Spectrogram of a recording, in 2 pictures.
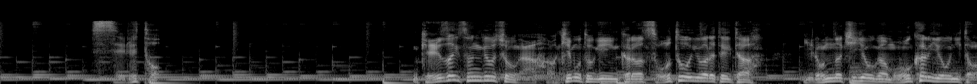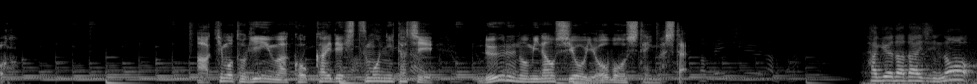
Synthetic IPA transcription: sɨ̰ɾɯ̟t̪ʰo̞ | ke̞ːzaisãŋɡʲo̞ːɕo̞ːɡa̰a̰kʲimo̞t̪o̞ɡʲiĩŋkaɾaso̞ːt̪o̞ːiβaɾe̞t̪e̞it̪a | ḭɾõ̞nːakʲiɡʲo̞ːɡamo̞ːkaɾɯ̟jo̞ːɲ̟it̪o̞̰ | a̰kʲimo̞t̪o̞ɡʲiĩɰ̃βako̞kːaid̪e̞çi̥t͡sɨmõ̞ɲ̟ːit̪at͡ɕiɾɯ̟ːɾɯ̟no̞mʲinao̞ɕio̞jo̞̰ːbo̞ːɕi̥t̪e̞imaɕi̥t̪a̰ | haɡʲoːd̪ad̪aiʑĩnːo

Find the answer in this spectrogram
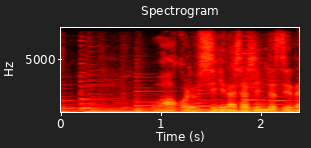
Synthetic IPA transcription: βa̰ko̞ɾe̞ɸɯ̟̥ɕiɡʲinaɕaɕĩnd̪e̞sɨjo̞ne

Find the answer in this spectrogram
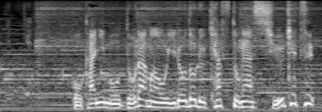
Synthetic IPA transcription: ho̞̰kaɲ̟imo̞d̪o̞ɾamao̞iɾo̞d̪o̞ɾɯ̟kʲasɨ̥t̪o̞ɡaɕɨːke̞t͡sɨ

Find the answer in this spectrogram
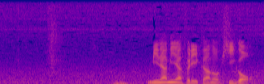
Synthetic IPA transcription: mʲinamʲiaɸɯ̟ɾʲikano̞çiɡo̞̰

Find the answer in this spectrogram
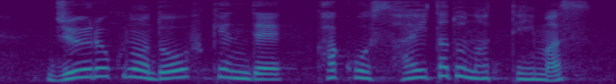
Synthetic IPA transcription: d͡ʑɨːɾo̞kɯ̟no̞d̪o̞ːɸɯ̟̥kẽ̞nd̪e̞kako̞sait̪at̪o̞nat̪ːe̞imasɨ̥

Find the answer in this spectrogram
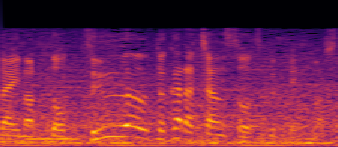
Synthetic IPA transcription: aimat̪ːo̞t͡sɨːaɯ̟t̪o̞kaɾat͡ɕãɰ̃sɨo̞t͡sɨ̥kɯ̟t̪ːe̞kʲima̰ɕi̥t̪

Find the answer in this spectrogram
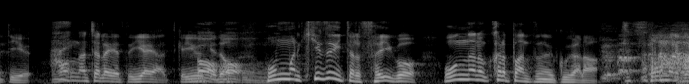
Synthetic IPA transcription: t̪ːejɯː | kõnːat͡ɕaɾaijat͡sɨijajat̪ːo̥kajɯ̟ːke̞d̪o̞hõ̞mːaɲ̟ikʲizɨit̪aɾasaiɡõ̞ː | nːano̞kokaɾapãnt̪ɨnojokɯ̟ɡaɾa̰hõ̞mːaɲʲi

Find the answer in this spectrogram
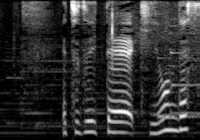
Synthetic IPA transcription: et͡sɨzɨit̪e̞kʲʰijõnd̪e̞sɨ̥

